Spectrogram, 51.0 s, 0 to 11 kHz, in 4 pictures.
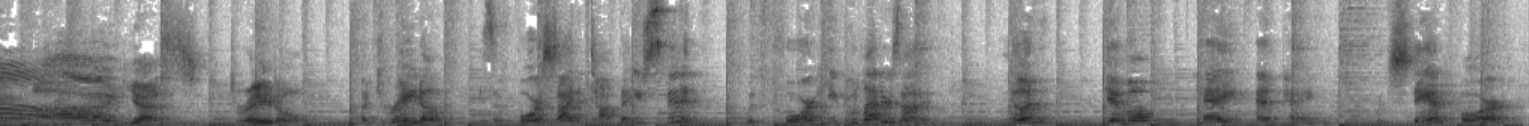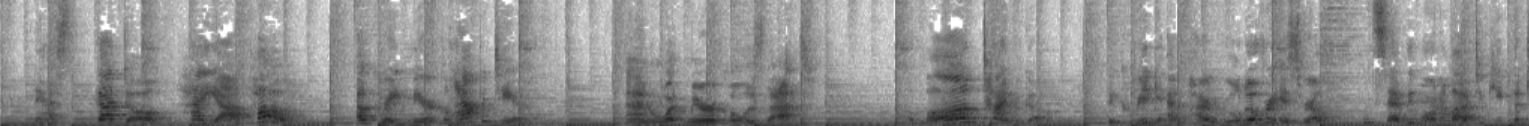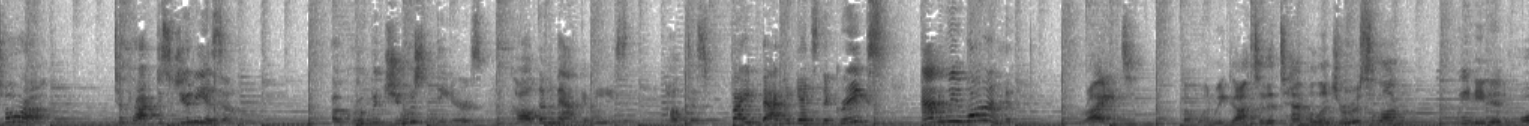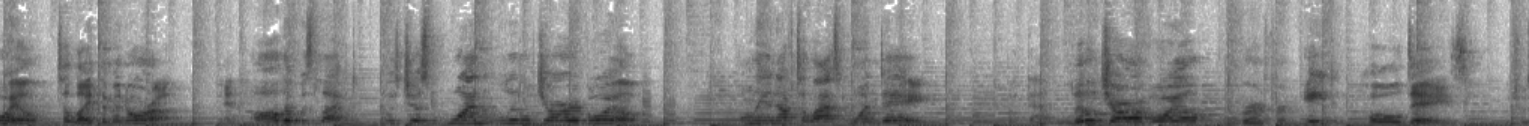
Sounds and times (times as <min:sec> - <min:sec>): Music: 0:00.0 - 0:50.9.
